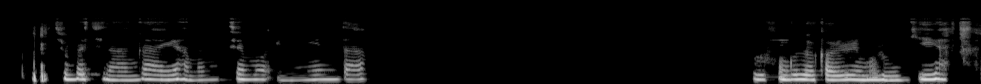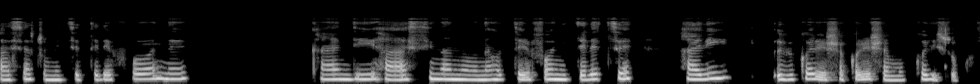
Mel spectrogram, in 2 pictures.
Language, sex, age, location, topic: Kinyarwanda, female, 18-24, Huye, education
